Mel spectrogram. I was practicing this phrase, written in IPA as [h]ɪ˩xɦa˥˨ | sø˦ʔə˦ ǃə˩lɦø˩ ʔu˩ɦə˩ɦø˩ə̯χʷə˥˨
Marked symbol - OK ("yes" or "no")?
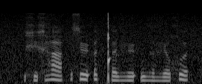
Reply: no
